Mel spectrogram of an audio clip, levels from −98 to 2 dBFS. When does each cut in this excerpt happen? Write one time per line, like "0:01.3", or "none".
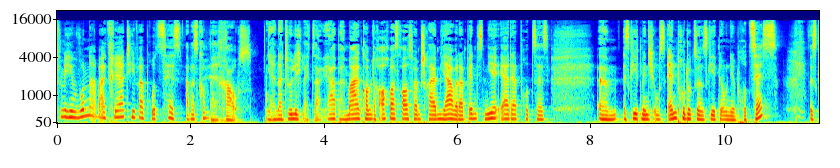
0:02.3
0:03.0
0:03.7
0:06.4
